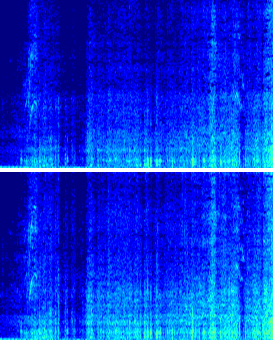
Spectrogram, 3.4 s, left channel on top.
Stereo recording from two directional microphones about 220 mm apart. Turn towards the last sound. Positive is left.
turn(degrees=-35)  # may be behind; listen again after turning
